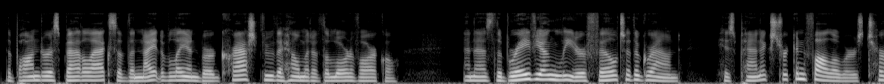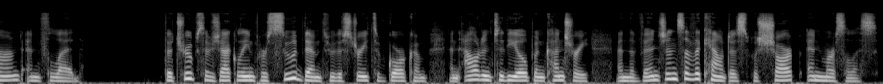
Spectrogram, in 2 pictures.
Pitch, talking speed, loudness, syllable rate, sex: 180 Hz, 210 wpm, -18 LUFS, 5.9 syllables/s, female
